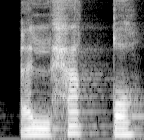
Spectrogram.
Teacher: أولا، اقرأ كلمة الحق. الحق، اقرأها بشكل صحيح، ولاحظ ترقيق الحاء وتفخيم القاف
